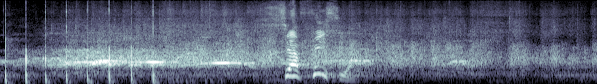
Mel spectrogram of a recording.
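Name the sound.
applause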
